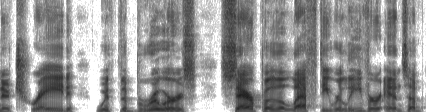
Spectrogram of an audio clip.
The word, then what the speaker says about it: Zerpa: Serpa.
